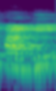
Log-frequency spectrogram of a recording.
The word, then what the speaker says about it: AGI: Ada Ani, Agi, Asi. Bacanya Indonesia ya.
